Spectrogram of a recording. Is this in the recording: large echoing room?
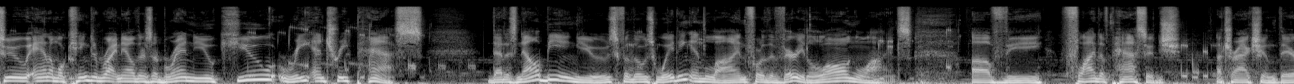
no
